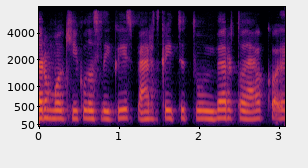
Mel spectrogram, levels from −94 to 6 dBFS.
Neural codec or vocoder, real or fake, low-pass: codec, 16 kHz, 0.8 kbps, ZipCodec; fake; 7.2 kHz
